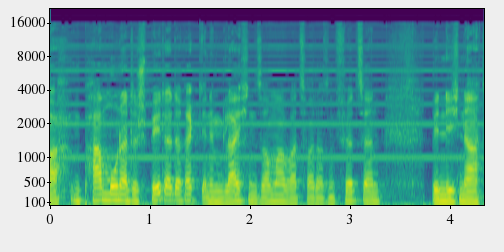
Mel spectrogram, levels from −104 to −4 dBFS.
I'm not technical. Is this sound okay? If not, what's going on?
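No. A steady high whistle at 1 kHz runs under the speech for the whole clip. This is USB whine. A USB connection pulls power in bursts every millisecond, and that rhythm leaks into the audio through shared power or ground wiring.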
